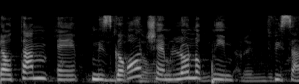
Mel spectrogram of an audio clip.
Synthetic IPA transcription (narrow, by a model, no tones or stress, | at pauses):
eo̞tamːizɡaʁo̞tʃeemlo̞not̪nimt̪fisa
